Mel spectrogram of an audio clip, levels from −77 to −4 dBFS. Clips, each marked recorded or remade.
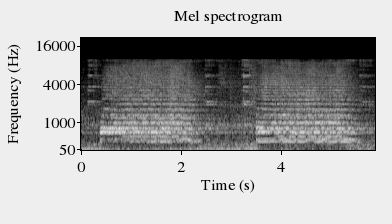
remade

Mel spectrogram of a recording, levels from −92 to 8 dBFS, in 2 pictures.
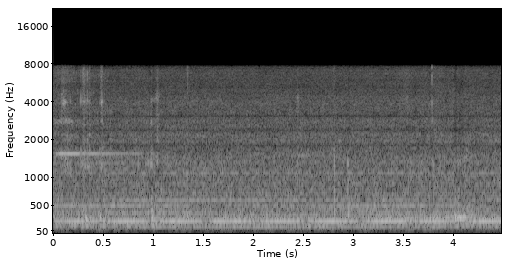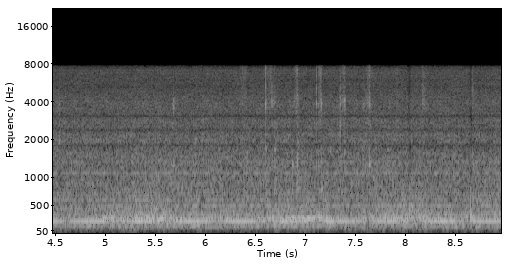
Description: remade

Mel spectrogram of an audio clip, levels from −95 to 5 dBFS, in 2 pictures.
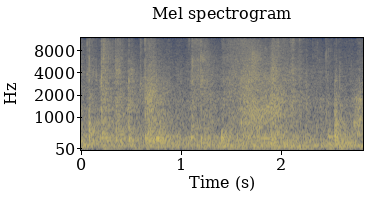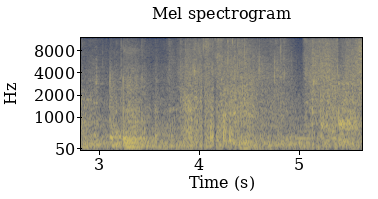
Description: recorded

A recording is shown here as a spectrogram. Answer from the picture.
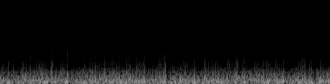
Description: remade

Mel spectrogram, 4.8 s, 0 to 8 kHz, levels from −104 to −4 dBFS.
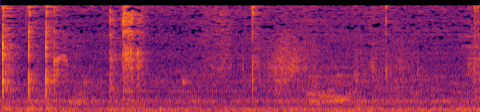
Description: remade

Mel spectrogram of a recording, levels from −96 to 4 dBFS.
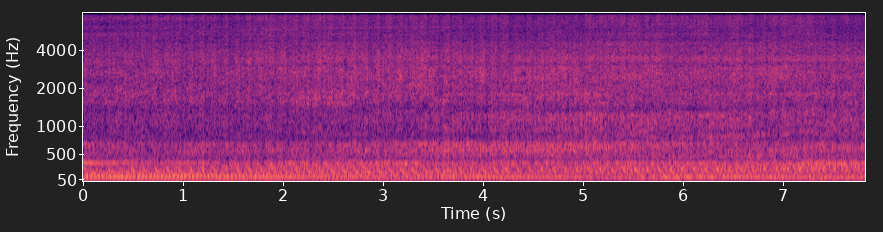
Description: recorded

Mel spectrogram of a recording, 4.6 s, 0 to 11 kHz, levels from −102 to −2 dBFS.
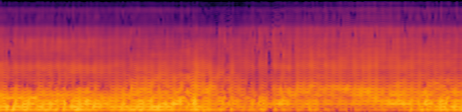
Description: remade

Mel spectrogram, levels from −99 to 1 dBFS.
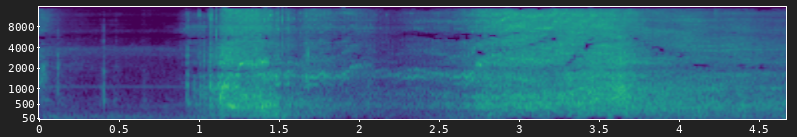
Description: recorded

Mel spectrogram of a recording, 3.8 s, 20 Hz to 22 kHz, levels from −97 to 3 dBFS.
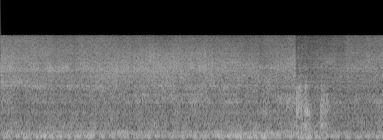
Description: remade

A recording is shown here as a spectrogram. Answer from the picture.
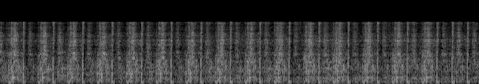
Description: recorded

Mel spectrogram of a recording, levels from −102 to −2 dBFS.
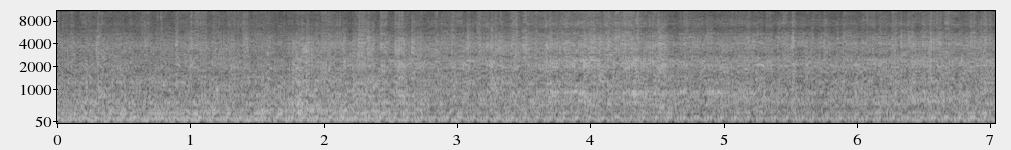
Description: remade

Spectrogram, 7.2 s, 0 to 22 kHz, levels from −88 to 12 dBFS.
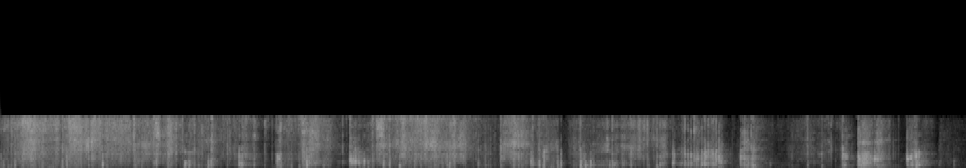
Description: remade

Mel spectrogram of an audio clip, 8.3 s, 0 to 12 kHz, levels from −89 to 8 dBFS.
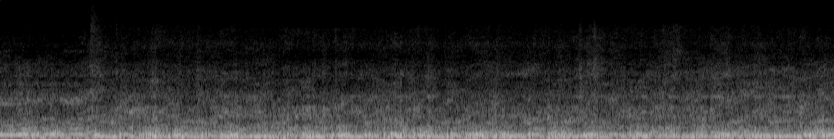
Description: remade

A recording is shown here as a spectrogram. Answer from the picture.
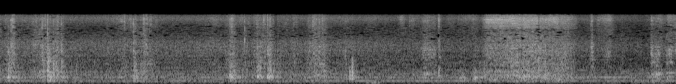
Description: recorded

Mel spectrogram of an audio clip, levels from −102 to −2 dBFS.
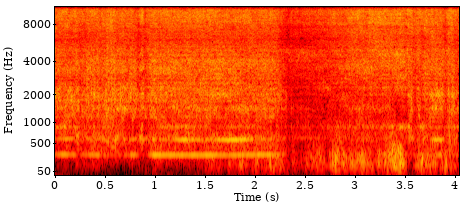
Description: remade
